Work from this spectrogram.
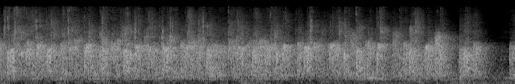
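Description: Sustained applause from a conference audience fills the hall, steady and dense throughout before tapering off near the end.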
